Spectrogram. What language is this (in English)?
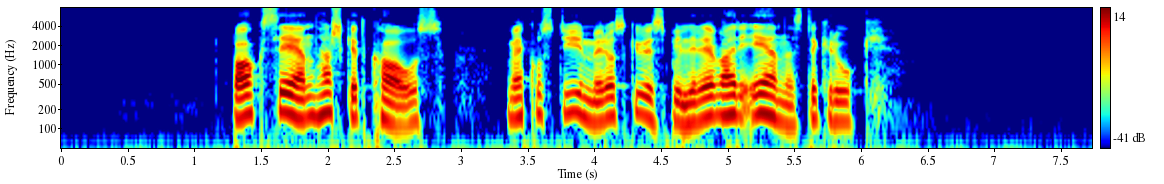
Norwegian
